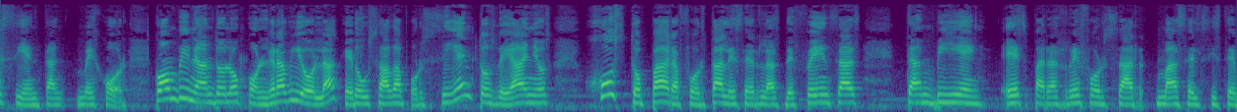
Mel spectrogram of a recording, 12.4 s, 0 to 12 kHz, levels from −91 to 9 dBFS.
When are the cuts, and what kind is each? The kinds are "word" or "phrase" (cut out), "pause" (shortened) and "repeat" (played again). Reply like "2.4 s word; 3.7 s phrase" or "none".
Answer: 1.5 s pause; 2.7 s word; 3.5 s phrase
